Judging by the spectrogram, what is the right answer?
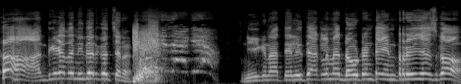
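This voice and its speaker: An actor playing a cheeky young nephew who answers everything with quick wisecracks in a film comedy. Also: male voice, extremely high pitch, sharp tone.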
